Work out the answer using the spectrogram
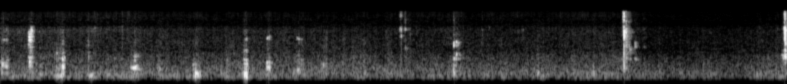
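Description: A person chewing food: a run of soft, wet mouth clicks and smacks, with two sharper smacks near the end.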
